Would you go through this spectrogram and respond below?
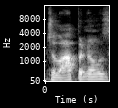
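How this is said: The word is said with English-style sounds.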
